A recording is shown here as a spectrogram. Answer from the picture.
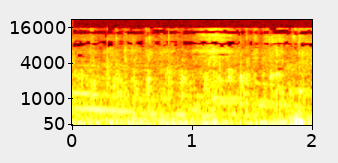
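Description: Voices shouting across a soccer field, one long call falling in pitch, over a low rumble, with a thump near the end.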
